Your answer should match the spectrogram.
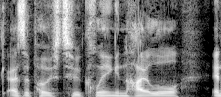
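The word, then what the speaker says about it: Hailuo: It's actually But Hyrule, like a sea oh, like a sea snail. Hai means oh, ocean, and lore is like luosi, it's like one of those snails in the ocean.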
